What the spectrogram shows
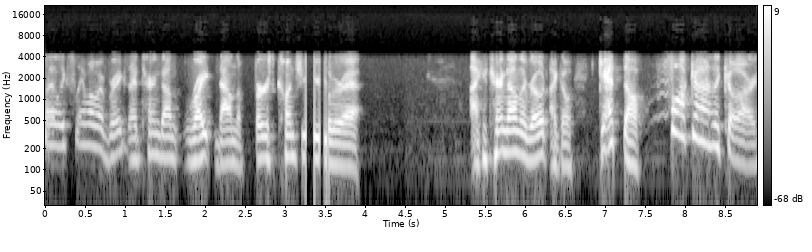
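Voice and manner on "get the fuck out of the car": all-out high, swooping scream. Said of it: "we're screaming in the car".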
